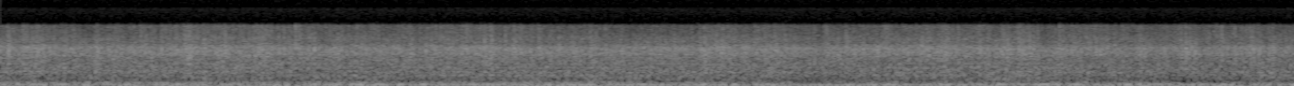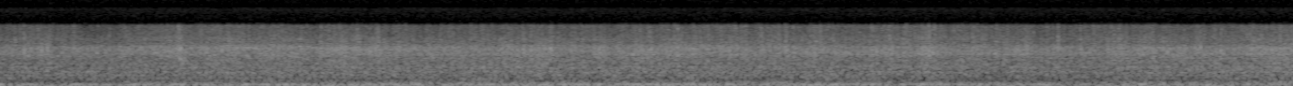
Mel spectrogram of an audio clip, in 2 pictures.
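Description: Heavy truck's engine running steadily at cruising speed, heard from inside the cab, under a steady hiss of rain and wet road.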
